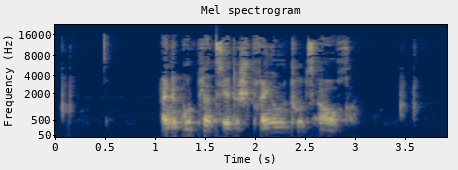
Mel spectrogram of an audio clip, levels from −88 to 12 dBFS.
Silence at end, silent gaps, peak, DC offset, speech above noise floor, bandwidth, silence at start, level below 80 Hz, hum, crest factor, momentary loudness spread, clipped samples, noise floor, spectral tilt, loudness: 0.45 s; none; 0 dBFS; under 0.1%; 54 dB; 16.5 kHz; 0.05 s; -72 dBFS; none; 20 dB; 23 LU; under 0.1%; -71 dBFS; 1 dB/octave; -16 LUFS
